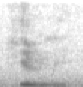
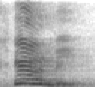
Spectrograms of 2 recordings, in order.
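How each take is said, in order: First: Said in the usual way. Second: Very high, loud outburst; exasperated outburst. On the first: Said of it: "Moshe said to Hashem". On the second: Acted. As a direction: cry it out loudly, fed up with God. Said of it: "You can't tell Hashem like this".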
